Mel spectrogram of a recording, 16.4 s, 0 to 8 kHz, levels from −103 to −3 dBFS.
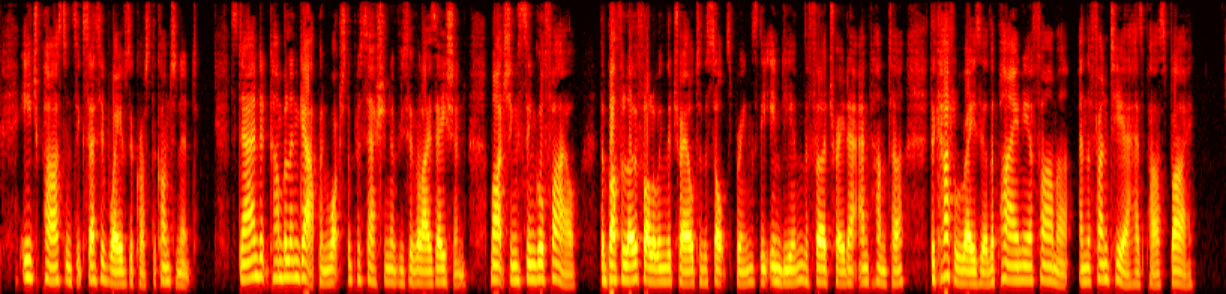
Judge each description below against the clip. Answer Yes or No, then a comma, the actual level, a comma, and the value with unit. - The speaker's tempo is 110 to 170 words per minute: No, average, 180 wpm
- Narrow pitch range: No, average, 3.8 semitones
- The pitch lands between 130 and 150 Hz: Yes, low, 135 Hz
